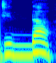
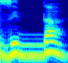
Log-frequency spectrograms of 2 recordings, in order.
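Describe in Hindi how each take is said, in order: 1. शब्द 'j' की आवाज़ से शुरू होता है। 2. शब्द 'z' की आवाज़ से शुरू होता है। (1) "कोई कोई जा का इस्तेमाल करते हैं यानी जिंदा, तो ये सरासर गलत है" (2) "हमने इसे बोलना है जिंदा"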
